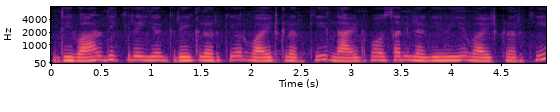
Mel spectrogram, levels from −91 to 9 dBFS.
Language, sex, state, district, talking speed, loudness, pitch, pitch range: Hindi, female, Chhattisgarh, Raigarh, 240 wpm, -26 LUFS, 185 Hz, 175-195 Hz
